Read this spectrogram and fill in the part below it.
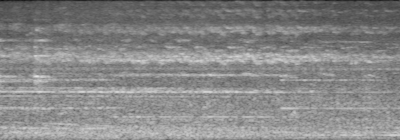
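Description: Train brakes squeal as the train slows to a stop.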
